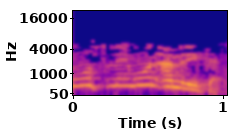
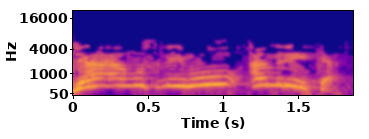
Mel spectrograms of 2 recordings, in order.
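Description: First: "مسلمون" with the nun kept, said softer as the error; teacher voices "مسلمون أمريكا" as muslimūna amrīkā, the wrong nun kept, dropped in volume; wrong form. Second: "مسلمو" said without the final nun, clear and firm; teacher sounds "مسلمو أمريكا" as muslimū amrīkā, no n; correct form. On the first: Teacher showing students the incorrect form, softer, nun kept. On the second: Teacher showing students the correct dropped nun, clearly pronounced. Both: Shown as a demonstration. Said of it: "ولا يصح أن نقول".

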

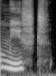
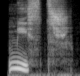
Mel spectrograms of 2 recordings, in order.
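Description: First: "mistrz" with trz merged into one cz-like sound; simplified ending. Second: Said in the usual way. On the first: Shown as a demonstration. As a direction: say "mistrz" as "miszcz". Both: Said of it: "albo mistrz zamiast".

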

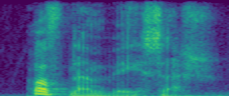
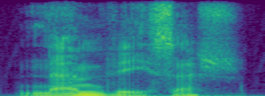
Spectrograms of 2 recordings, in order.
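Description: First: Low, slow statement of relief; relieved. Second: Rising, disbelieving echo; incredulous question. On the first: Soldier hears the outside conditions, mildly relieved. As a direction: settle into it, relieved. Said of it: "megkönnyebbülten". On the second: Comrade challenges the man's relief, incredulous. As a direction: question his words in disbelief. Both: A narrator's reading.

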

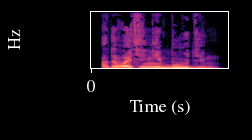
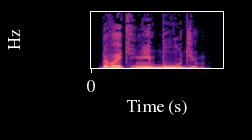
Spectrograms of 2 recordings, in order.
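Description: First: Eager first outcry; exclaiming. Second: High, loud eager exclamation; восторженно воскликнула; exclaiming. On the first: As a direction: call it out to friends. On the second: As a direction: burst out with it, pleading. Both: Acted. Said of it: "воскликнула Маша".

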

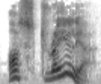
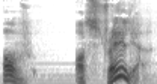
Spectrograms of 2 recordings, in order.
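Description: First: Loud, high, drawn-out exclamation; vehement. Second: Hesitant, puzzled echo; taken-aback repeat. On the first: Glenarvan disconcerting the old sailor, vehement. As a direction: burst out with full conviction. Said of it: "with such vehemence that the old sailor was somewhat disconcerted". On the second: Old sailor disconcerted by his master, bewildered echo. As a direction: repeat it haltingly, wide-eyed. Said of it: "repeated Tom, opening his eyes". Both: A narrator's reading.

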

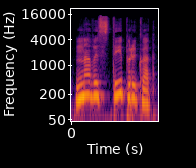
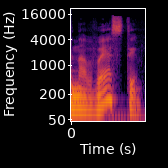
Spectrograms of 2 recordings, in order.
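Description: First: Навести stressed on the final -ТИ, high and slow; correct stress. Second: Навести stressed on the middle -ВЕС-; wrong stress. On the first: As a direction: hit the last syllable of навести. (наголос на останньому складі: навести) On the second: (наголос на другому складі: навести) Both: Shown as a demonstration. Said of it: "а не навести".

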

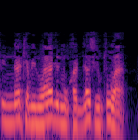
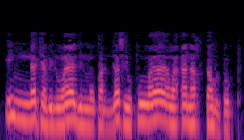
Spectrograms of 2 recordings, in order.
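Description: First: Said in the usual way. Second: "طوى" as tuwaa, run straight into "وأنا"; unnasalized "طوى" joined to the next word; no tanween. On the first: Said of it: "عند وصل طوى بما بعدها". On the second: Shown as a demonstration. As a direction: link "طوى" onward with an open a and no n. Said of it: "قرأ قالون عند وصل طوى بما بعدها بعدم التنوين".

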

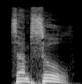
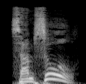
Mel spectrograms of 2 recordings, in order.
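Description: First: Said in the usual way. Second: Cover me shout. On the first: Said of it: "asks where they are". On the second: A narrator's reading. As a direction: shout the name across. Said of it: "крикнул он".

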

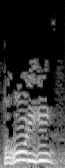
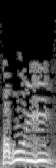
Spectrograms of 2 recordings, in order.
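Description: First: "طهوره" as tu-HOO-ri-hi, high and drawn out; slow "طهوره" with rounded tu-; damma on the first letter. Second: "طهوره" as ta-HOO-ri-hi, high-pitched; fatha on the first letter. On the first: Teacher naming the way of purifying, damma on the first letter. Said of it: "الطريقة التي تطهر بها". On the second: Teacher naming the water for purifying, fatha on the first letter. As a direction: open ta- opening "طهوره". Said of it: "الماء الذي تطهر به". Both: Shown as a demonstration.

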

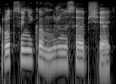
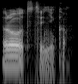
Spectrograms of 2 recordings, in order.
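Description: First: Higher-voiced daughter's reminder; raised-pitch, earnest appeal; earnest insistence. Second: Bitter echo of the word; pained, rueful single word. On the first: Daughter insists, mother echoes it bitterly. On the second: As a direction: repeat it with sour resignation. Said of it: "с горечью в голосе произнесла". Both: A narrator's reading.

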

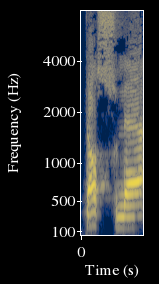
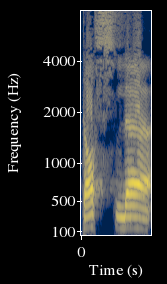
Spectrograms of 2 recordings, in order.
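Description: First: "تصلى" with lips pursed on the s; over-darken the s of "تصلى" by rounding the lips; "تصلى", sad hooded toward sh; rounded-lip sad. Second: "تصلى" with a heavy s made by the tongue; slow "تصلى", long clean dark s, light "laa"; sad without rounding. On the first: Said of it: "يريد يفخم الصاد يقول". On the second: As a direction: keep lips unrounded on the s of "تصلى". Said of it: "ارتفاع أقصى اللسان، هذا التفخيم". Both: Shown as a demonstration.

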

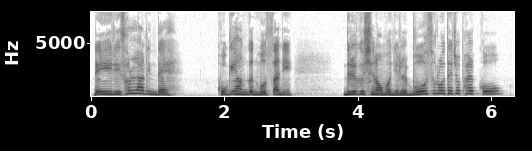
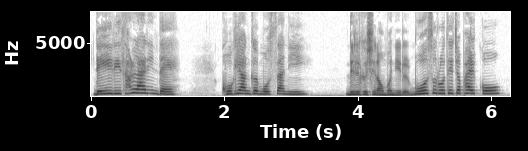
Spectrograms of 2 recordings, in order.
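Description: First: Lightly performed lament; mildly woeful recitation; prompting the goat. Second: Slightly higher goat echo; lightly voiced mimicking goat; talking goat. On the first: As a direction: recite the woe for a goat to copy. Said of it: "염소를 앞에 놓고 말했습니다". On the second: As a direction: repeat the lament as a little goat. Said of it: "염소가 입을 나불거렸습니다". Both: A narrator's reading.

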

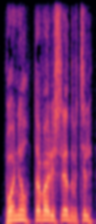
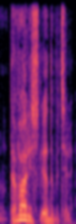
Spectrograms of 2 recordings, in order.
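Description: First: Said in the usual way. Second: Hoarse whisper into the receiver; husky, hushed phone voice. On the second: Acted. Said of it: "прошептал в трубку хриплый голос". (хриплый шёпот в трубку)

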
